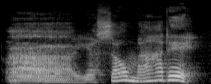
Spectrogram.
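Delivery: loud Yorkshire scold at a moody mate; exasperated shout. Shown as a demonstration. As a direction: yell it at a sulking friend. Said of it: "you would describe them as mardy".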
